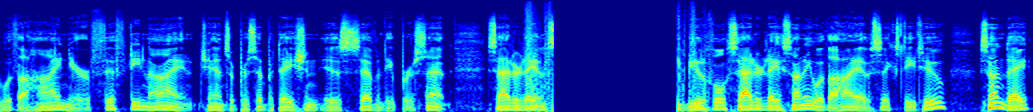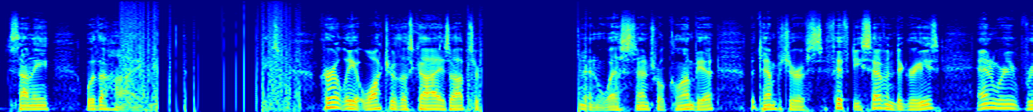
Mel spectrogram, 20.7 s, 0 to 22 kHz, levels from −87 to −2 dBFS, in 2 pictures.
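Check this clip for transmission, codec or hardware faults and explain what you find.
The speech drops out three times from intermittent contact. Between 5.24 and 7.04 s, 11.52 and 13.32 s, and 14.99 and 16.21 s, a loose plug or cable connection briefly breaks the signal path, leaving the line open for about 1.24 s, 1.04 s and 0.97 s. Each dropout starts and ends with crackle as the contact scrapes. Faint hiss remains during the gap. On a waveform the signal collapses to a thin noise floor between spiky edges. A spectrogram shows dark gaps bordered by broadband vertical streaks.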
